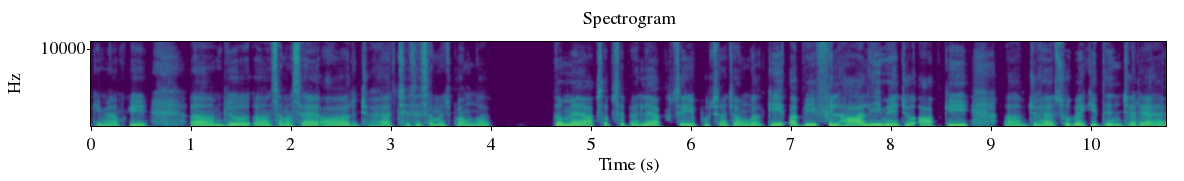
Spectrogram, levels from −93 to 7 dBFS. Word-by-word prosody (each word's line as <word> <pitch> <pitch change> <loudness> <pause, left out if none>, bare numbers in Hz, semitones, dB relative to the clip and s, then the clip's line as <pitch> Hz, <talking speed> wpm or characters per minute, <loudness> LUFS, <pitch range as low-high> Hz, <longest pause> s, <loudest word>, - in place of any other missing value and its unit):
कि 120 - -4
मैं 115 0 -1
आपकी 115 +1 -1
अ, - - -4 0.8
जो 120 -1 +2
अ, 115 0 0
समस्याएँ 130 +1 0
हैं 130 - 0
और 130 0 0
जो 125 0 -9
है 130 - -1
अच्छे 130 - -4
से 130 - -3
समझ 120 -2 -2
पाऊँगा। 120 +9 -1 0.7
तो 235 - +6
मैं 165 -5 +5
आप 160 -1 +1
सबसे 170 +2 -4
पहले 155 -3 +1
आपसे 155 +1 -1
ये 155 - +3
पूछना 145 -2 -3
चाहूँगा 130 +4 0
कि 200 -2 +3
अभी 170 +2 +3
फिलहाल 140 +3 +4
ही 195 - +5
में 175 -3 +3
जो 160 - +1
आपकी 145 +1 +1 0.4
अ, 125 0 0
जो 120 +3 -4
है 130 0 +2
सुबह 150 +4 0
की 150 - +2
दिनचर्या 125 0 0
है, 145 - -1
135 Hz, 210 wpm, -24 LUFS, 125-155 Hz, 0.8 s, तो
